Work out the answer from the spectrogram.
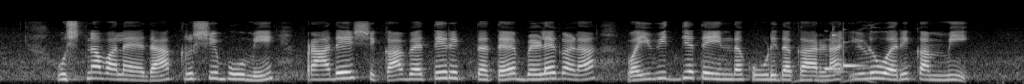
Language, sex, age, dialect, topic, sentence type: Kannada, female, 41-45, Coastal/Dakshin, agriculture, statement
